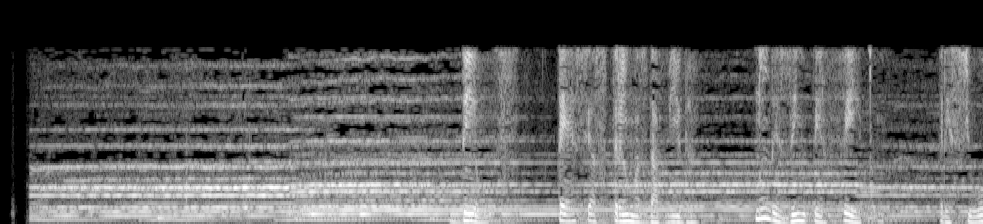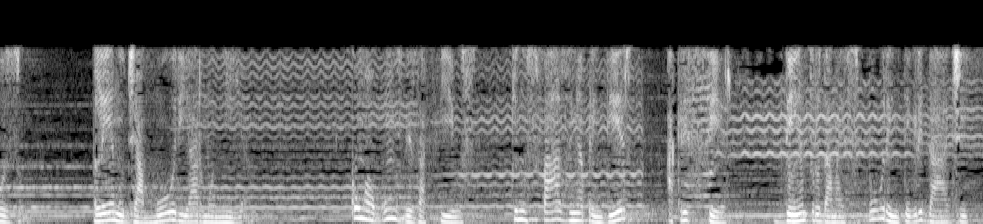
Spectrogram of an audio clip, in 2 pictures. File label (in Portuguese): ANIV. RELIGIOSO F; Aniversários; Aniversários diversos; fem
